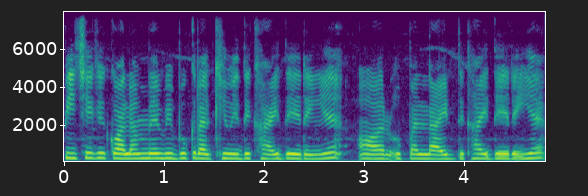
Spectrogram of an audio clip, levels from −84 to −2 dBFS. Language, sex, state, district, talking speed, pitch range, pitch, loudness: Hindi, female, Bihar, Saran, 235 wpm, 235-255 Hz, 245 Hz, -16 LUFS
